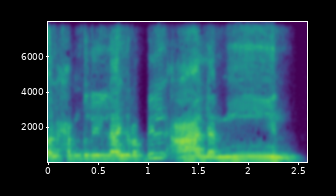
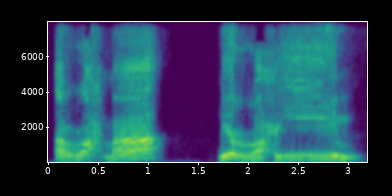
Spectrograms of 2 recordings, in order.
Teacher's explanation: آخری حرف کی جو بھی حرکت ہوتی اس کو گرا دیتے، گرا کے وہ جو وقف کرنے کا قاعدہ ہے اس اعتبار سے پڑھتے ہیں ہم۔ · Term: مد عارض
